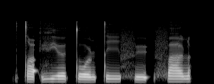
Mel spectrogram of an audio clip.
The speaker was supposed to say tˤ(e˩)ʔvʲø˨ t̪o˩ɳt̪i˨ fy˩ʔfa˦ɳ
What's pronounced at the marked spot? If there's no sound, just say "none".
e˩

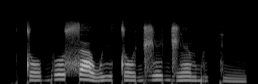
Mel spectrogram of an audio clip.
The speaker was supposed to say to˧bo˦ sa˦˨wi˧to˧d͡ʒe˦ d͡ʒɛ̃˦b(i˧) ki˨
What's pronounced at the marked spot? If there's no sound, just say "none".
i˧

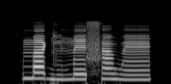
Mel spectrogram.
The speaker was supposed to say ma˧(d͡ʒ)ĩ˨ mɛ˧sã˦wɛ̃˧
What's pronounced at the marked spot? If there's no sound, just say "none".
ɡ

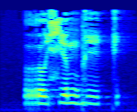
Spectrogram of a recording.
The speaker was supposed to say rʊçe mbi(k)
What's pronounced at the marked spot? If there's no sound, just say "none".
k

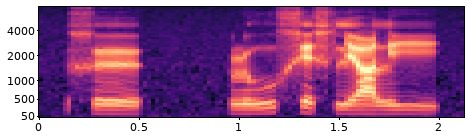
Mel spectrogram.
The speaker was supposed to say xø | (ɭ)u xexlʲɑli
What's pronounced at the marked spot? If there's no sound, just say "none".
ɭ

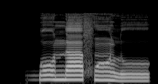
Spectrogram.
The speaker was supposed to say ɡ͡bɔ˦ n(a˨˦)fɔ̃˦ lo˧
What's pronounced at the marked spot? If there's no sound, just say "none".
a˦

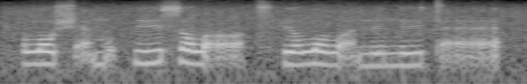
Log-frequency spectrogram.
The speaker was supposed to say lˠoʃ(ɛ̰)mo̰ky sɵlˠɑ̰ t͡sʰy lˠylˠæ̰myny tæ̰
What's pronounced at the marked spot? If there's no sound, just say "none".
æ̰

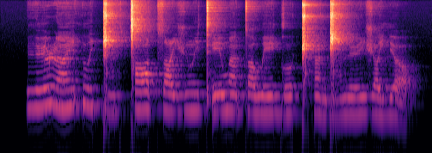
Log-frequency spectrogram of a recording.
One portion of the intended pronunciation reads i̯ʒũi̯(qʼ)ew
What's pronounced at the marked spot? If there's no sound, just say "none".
tʼ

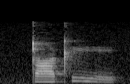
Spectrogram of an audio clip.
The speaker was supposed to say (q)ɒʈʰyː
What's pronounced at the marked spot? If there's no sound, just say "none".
ʈ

